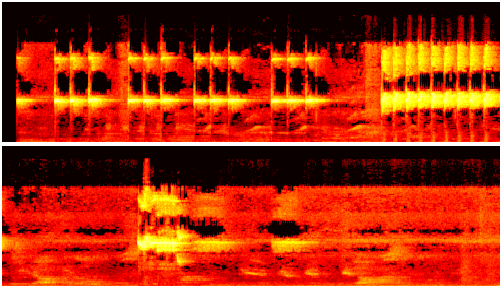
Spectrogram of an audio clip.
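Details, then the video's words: Blue-crowned hanging parrot song used as a training recording for white-rumped shamas: very high, thin, sharp notes in quick bursts repeated about every half second, then a longer, buzzier rapid trill and a final sharp note, over low background hum. "Suara Burung SERINDIT"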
